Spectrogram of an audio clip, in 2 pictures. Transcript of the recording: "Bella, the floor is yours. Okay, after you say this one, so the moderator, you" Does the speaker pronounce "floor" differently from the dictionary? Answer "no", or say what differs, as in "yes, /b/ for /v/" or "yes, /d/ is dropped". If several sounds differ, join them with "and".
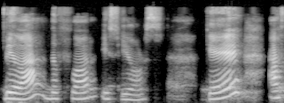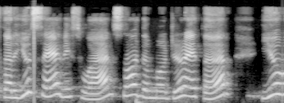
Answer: no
